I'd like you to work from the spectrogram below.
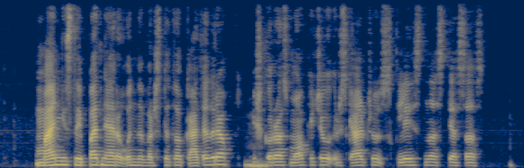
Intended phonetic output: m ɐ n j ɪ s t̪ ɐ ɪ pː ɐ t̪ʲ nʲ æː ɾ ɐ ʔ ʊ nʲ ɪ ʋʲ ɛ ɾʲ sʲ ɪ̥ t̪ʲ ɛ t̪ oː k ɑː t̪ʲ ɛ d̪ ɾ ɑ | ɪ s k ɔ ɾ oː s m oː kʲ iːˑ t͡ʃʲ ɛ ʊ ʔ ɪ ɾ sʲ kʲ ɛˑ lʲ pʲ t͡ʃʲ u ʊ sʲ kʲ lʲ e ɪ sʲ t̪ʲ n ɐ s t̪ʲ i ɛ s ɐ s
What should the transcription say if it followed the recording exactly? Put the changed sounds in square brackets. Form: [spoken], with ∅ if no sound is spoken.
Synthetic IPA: m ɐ n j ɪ s t̪ ɐ ɪ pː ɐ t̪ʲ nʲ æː ɾ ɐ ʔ ʊ nʲ ɪ ʋʲ ɛ ɾʲ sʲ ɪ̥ t̪ʲ ɛ t̪ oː k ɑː t̪ʲ ɛ d̪ ɾ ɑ | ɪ [ʃ] k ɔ ɾ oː s m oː kʲ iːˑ t͡ʃʲ ɛ ʊ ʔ ɪ ɾ sʲ kʲ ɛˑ lʲ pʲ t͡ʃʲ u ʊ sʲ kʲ lʲ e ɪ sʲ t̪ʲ n ɐ s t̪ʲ i ɛ s ɐ s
